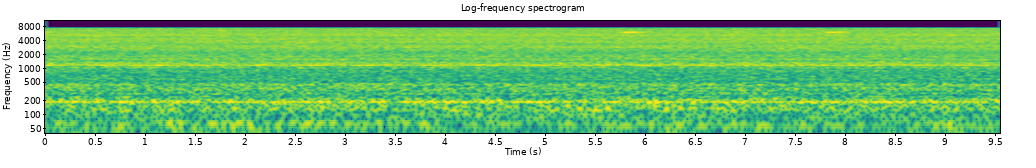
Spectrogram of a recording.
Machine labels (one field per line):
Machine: pump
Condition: normal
